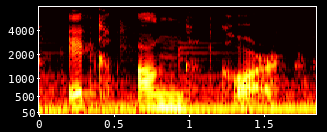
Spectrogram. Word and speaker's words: Ek Ang Kar: It's spelled EK space ONG space car KAUR Ek Ang Kar, and it means one God, okay, one creation.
